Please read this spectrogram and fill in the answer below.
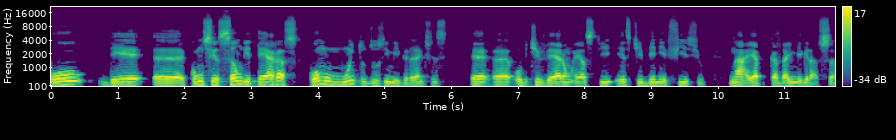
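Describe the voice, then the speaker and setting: Very slow speech from a man at a fairly high pitch. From southern Brazil, Porto Alegre. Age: 70s. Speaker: civil engineer. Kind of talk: personal life story testimony. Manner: hesitant, with frequent fillers.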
